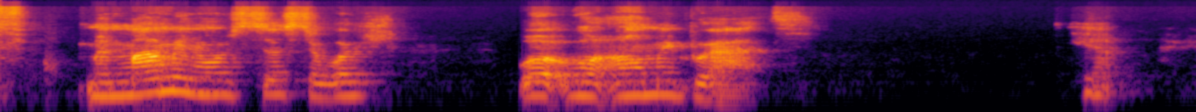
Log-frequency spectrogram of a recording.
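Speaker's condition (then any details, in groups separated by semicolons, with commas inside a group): Cerebral palsy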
